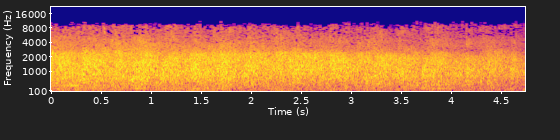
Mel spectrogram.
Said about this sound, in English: And they came to church on Saturday, May 17th, and planted 8 trees in the church to show their faith in action and beautify the church. They showed their faith in God in this church. Let's give them a round of applause and appreciation.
